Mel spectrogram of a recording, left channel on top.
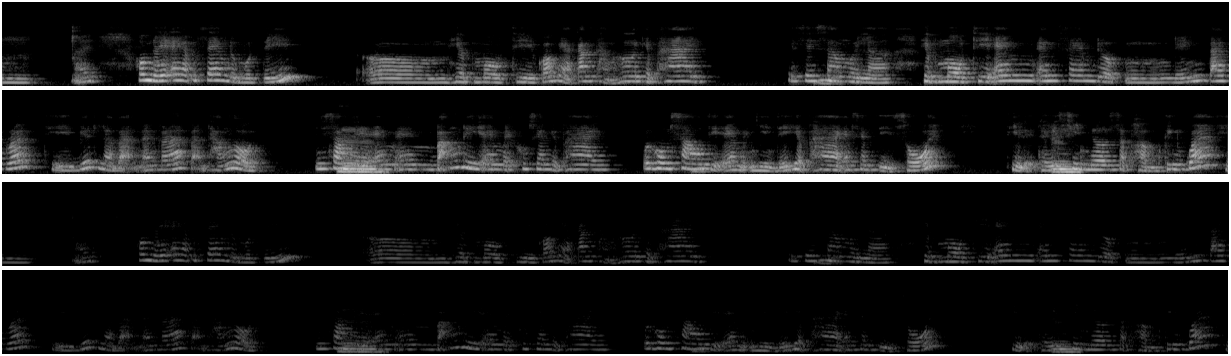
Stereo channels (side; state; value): right; quieter; 22.3 dB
